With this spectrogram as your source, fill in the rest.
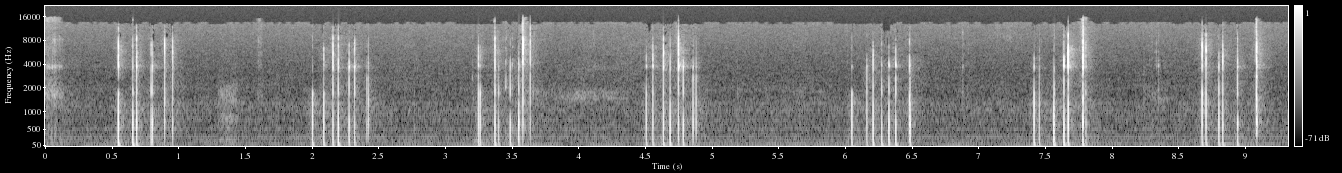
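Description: Long nails tap and scratch close to the mic on a small, round, flat spiral wooden coaster with coiled rings. Seven clusters of quick, dry, clicky taps come at an uneven rhythm. Each tap is short and bright with no ring, set against a quiet low background hum.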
